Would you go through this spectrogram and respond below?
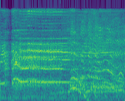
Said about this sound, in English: In this case, it makes a plastic rooster crow. You know that roosters like corn, but this one here likes the solar energy.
